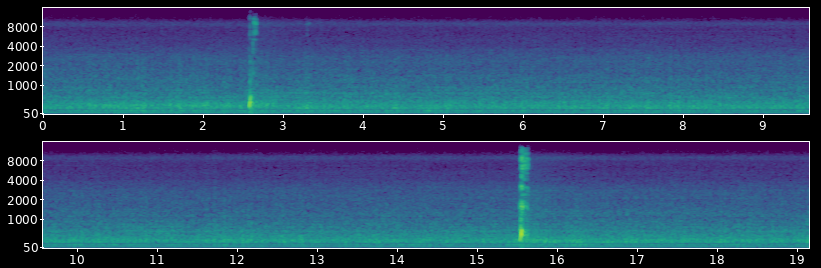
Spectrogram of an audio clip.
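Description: Two sharp, brief hiccup clicks about thirteen seconds apart against a quiet room hiss; hiccups.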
